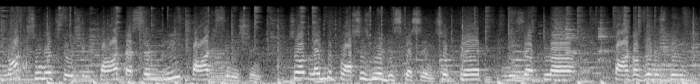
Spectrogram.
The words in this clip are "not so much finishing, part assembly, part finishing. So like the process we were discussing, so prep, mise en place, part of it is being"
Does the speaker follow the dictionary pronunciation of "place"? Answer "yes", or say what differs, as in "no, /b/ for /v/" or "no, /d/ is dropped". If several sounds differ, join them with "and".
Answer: no, /s/ is dropped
